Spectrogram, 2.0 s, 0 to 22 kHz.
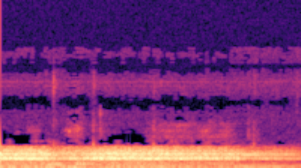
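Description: Icom IC-756 HF transceiver tuned to 7.120 MHz in the 40-metre band, its speaker giving a steady, narrow, muffled hiss of band noise and static with no clear station, easing slightly near the end.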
